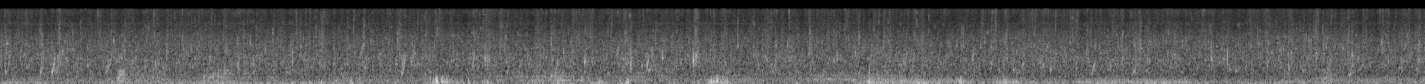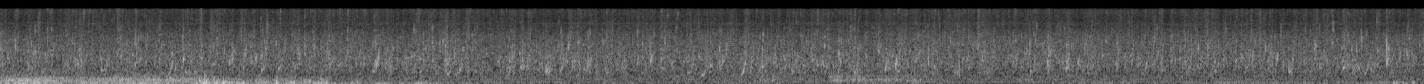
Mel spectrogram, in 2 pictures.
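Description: Steady heavy rain from a thunderstorm, with low rumbling during the first half that dies away after about seventeen seconds.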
